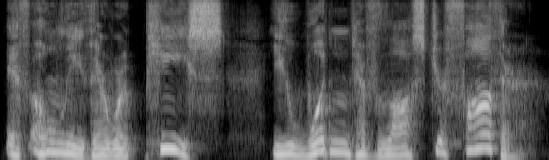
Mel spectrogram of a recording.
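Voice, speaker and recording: A man voicing a sly, coaxing talking bird with a high sing-song voice in a storybook reading. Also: sing-song, takes it slowly, husky, heavily acted.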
